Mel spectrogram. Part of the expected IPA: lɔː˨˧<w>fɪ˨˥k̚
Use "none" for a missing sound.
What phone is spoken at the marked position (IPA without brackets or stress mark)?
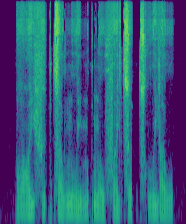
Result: j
